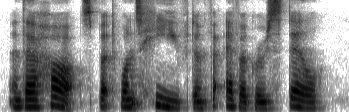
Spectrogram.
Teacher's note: the alliteration of the aspirated ha sounds in hearts and heaved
